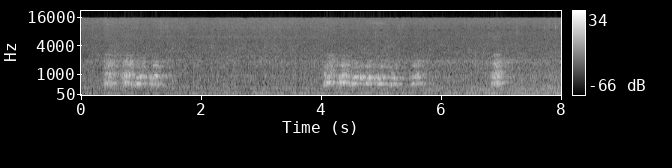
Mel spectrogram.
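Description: An animal whining in the background: a drawn-out whine about half a second in, a longer one about four seconds in, and a short one near the end, over a steady low hum.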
